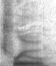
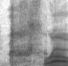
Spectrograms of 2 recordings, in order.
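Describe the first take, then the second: First: The vowel sounds like 'oo' as in 'too'. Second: The vowel sounds like 'ow' as in 'trout'.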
